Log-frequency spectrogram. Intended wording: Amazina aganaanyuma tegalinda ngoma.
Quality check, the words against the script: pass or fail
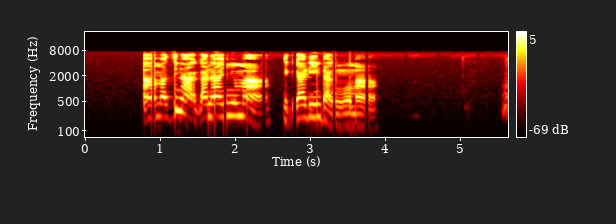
pass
